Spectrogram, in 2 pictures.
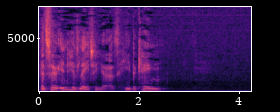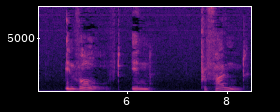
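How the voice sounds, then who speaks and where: Older guy, really husky raspy voice, talks slow n careful, scholarly, stops and restarts while reflecting. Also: medium pitch, sing-song. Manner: halting, deliberate, scholarly, with repeated self-corrections. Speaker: interviewee, author's son recalling his father. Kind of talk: reflective interview commentary.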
